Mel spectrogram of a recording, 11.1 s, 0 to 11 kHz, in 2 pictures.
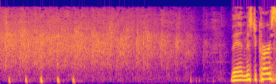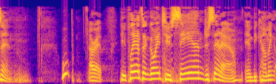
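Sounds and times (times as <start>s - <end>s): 
crowd applauding: 0.0s - 4.5s
sharp individual claps: 0.0s - 4.5s
speech: 4.6s - 6.0s, 7.3s - 11.0s.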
